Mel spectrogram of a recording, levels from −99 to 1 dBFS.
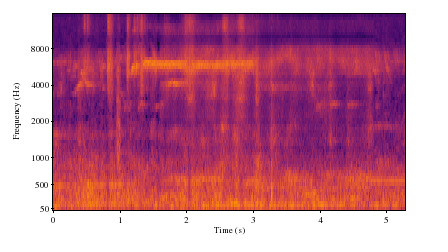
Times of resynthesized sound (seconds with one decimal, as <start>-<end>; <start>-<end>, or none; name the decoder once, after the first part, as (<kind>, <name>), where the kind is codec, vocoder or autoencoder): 1.6-4.8 (autoencoder, DAC-VAE)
